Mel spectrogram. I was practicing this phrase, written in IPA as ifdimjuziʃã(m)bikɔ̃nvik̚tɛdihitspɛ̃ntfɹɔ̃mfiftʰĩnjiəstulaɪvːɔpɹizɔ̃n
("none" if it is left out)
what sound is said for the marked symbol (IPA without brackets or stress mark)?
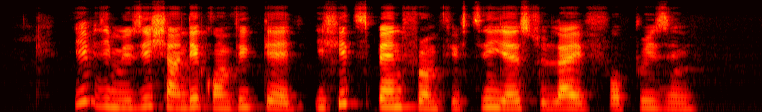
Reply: n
